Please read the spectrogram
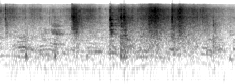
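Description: Paper wrapping being torn and crumpled off a poster by several hands: crackling rustles that come in bursts and are loudest in the second half, over a murmur of voices.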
